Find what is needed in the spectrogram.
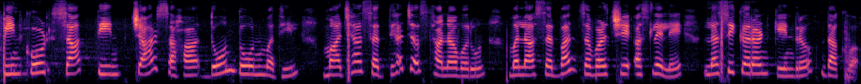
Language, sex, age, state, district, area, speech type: Marathi, female, 30-45, Maharashtra, Buldhana, urban, read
